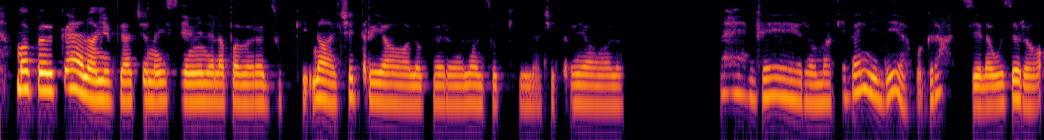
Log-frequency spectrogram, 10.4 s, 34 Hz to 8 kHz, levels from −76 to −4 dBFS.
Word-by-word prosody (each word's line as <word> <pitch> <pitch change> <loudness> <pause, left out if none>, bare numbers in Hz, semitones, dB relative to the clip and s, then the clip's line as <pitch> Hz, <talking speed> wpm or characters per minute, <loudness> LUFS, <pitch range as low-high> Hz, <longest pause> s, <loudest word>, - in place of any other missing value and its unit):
Ma 250 -1 +7
perché 235 +1 +6
non 185 -4 +7
gli 170 -1 +3
piacciono 160 -1 0
i 160 - 0
semi 155 -1 +1
nella 155 0 +2
povera 150 0 0
zucchi 150 0 -12
no 175 -2 +3
il 150 - -3
cetriolo 150 -4 -1
però, 145 0 -4
non 145 0 -2
zucchina, 140 - -10
cetriolo. 140 -1 -5 1.0
È 210 - -12 0.3
vero, 180 -5 -3
ma 155 +1 -5
che 185 - -16
bell'idea, 210 -1 -1
c - - -12
grazie, 170 -6 -5
la 140 +1 0
userò. 145 -1 0
155 Hz, 150 wpm, -21 LUFS, 145-175 Hz, 1.0 s, Ma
